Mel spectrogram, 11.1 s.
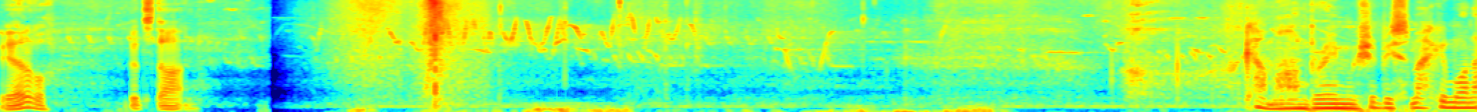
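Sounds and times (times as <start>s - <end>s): birds singing: 0.0s - 11.0s.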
